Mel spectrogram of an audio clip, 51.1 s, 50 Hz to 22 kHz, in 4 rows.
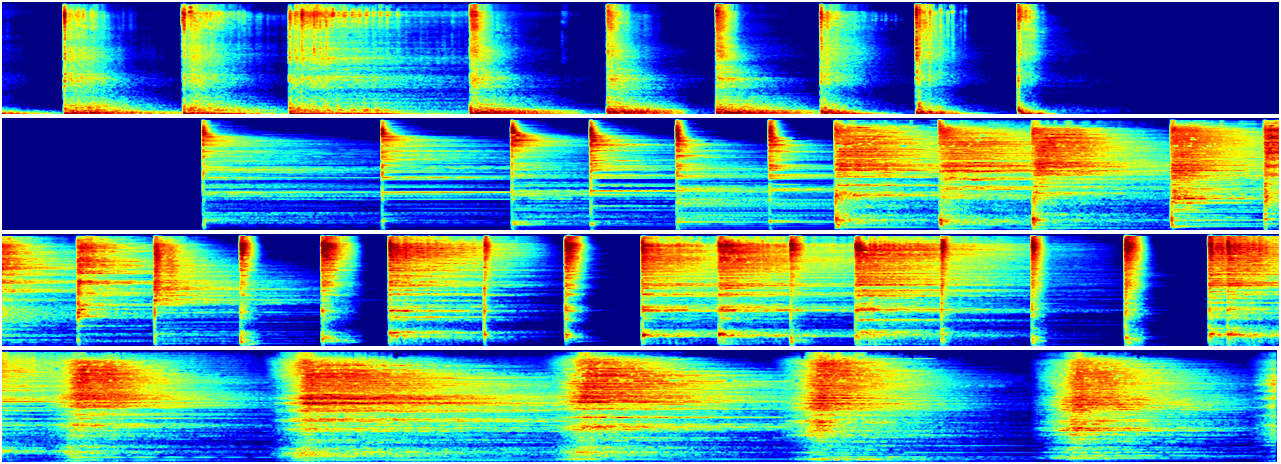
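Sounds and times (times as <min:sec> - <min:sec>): metallic percussion clangs: 0:00.7 - 0:05.0, 0:16.0 - 0:31.4, 0:32.0 - 0:36.1.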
